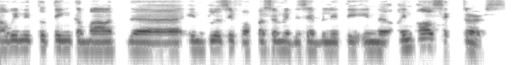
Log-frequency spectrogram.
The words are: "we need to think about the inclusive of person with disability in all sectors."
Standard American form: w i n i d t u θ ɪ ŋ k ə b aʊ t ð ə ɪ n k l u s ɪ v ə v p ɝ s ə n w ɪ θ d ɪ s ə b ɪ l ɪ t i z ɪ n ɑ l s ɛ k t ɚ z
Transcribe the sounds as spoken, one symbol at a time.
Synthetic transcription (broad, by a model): w i n i d t u t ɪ ŋ k ə b aʊ t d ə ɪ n k l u s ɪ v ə p ɝ s ə n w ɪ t d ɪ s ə b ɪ l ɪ t i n ɪ n ɑ l s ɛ k t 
